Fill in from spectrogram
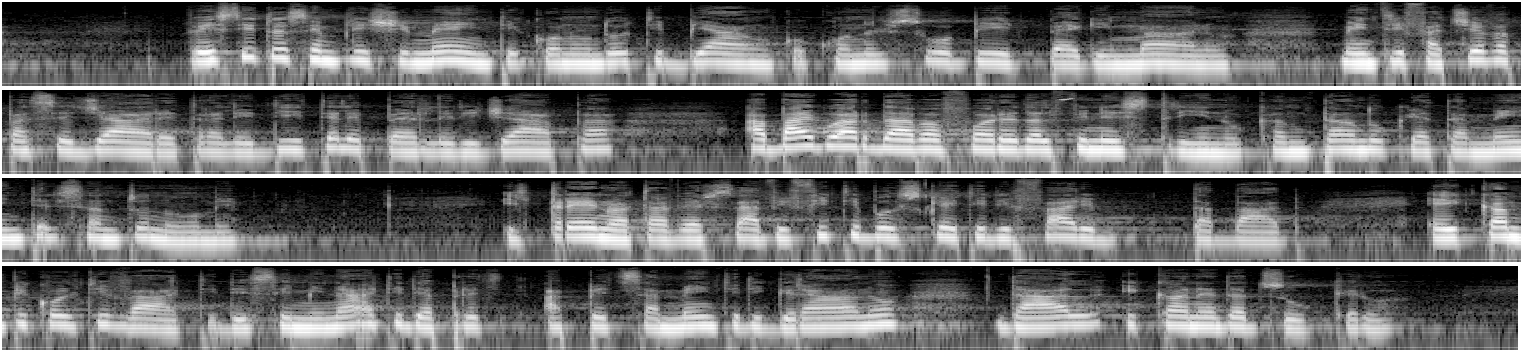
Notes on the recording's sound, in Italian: in diretta dal Tempio di Villa Vrindavana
